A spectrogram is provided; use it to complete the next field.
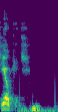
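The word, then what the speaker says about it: Jokić: Well, how do you pronounce it? Is it Jokic or is it Jokic? It's Jokic.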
